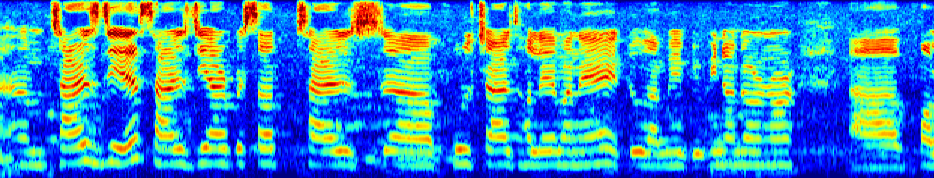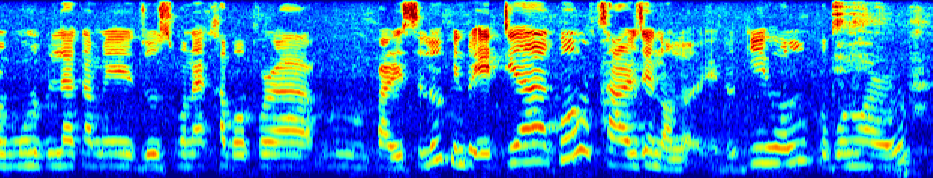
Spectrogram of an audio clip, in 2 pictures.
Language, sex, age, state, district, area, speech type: Assamese, female, 45-60, Assam, Tinsukia, rural, spontaneous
